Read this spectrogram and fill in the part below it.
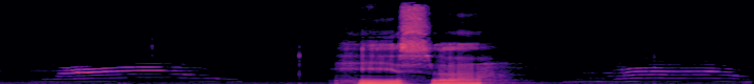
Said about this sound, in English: And that right there is my cat, Tahveli.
